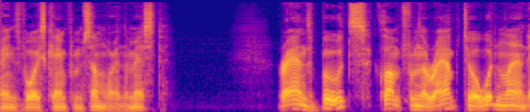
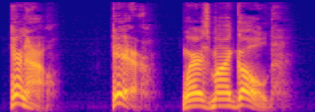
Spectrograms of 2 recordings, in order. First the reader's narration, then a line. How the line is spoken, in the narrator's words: Master Hightower called out angrily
